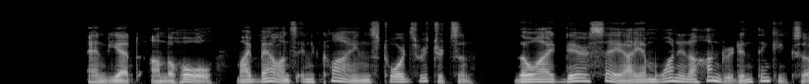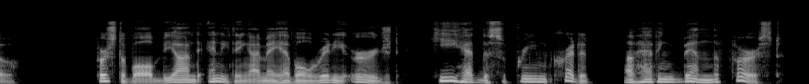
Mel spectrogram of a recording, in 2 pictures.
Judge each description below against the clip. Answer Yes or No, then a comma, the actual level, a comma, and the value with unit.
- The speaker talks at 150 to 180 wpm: Yes, average, 160 wpm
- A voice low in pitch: Yes, low, 105 Hz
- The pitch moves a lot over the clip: Yes, wide, 6.0 semitones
